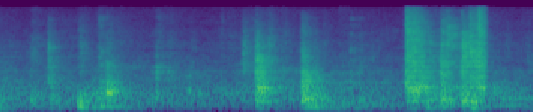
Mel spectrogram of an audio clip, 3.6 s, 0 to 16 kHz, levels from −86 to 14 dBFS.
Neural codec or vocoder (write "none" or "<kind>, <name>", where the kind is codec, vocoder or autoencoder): vocoder, Vocos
